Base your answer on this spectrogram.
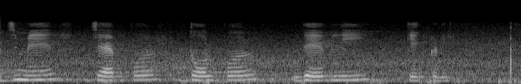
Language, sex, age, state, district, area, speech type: Sindhi, female, 45-60, Rajasthan, Ajmer, rural, spontaneous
